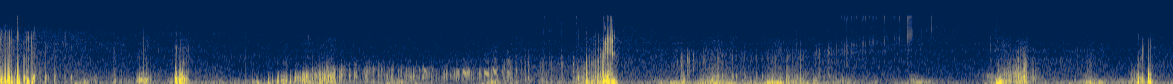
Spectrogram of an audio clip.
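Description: Loud, low gurgling rumbles and bubbling pops over about twelve seconds; stomach growling on an empty stomach, a normal gut sound.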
